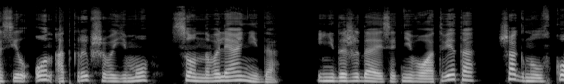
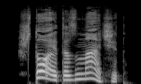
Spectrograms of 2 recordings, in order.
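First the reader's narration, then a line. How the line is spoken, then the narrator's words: Yelling. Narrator (Russian): заорал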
